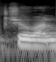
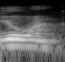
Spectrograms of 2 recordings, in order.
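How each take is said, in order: First: The name begins with an English J sound. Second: The name begins with a Y sound. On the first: "they called her with the J" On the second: "if you pronounce it the Dutch way"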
